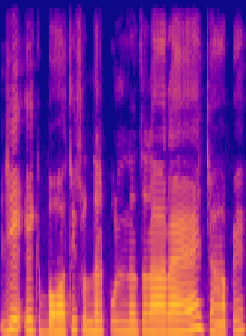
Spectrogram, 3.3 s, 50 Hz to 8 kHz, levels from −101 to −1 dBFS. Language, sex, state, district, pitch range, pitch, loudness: Hindi, female, Bihar, Begusarai, 210-235 Hz, 215 Hz, -21 LUFS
